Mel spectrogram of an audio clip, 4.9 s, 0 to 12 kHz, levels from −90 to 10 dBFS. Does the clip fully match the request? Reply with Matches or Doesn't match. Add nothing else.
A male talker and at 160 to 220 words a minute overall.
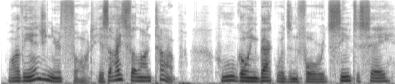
Matches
